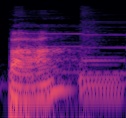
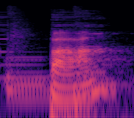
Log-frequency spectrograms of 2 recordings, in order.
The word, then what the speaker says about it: Baryonyx: Ba-ry-on-ix. How do you say that again? Ba-ry-on-ix.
